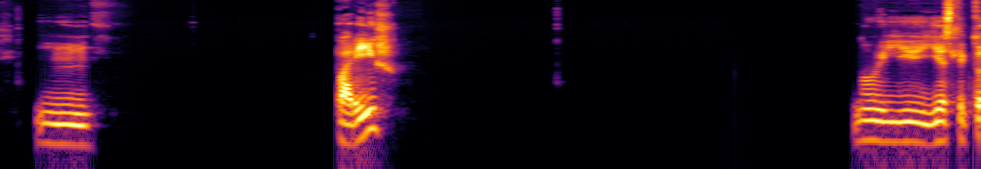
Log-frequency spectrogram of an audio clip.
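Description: A man speaks calmly in short bursts over an online call, with long pauses.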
